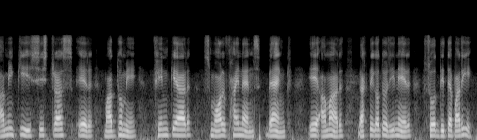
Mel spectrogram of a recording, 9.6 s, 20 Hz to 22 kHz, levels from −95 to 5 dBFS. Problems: constant background noise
